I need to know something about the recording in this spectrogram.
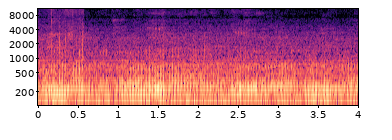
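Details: A cat purrs softly and steadily as a low, even rumble with faint pulsing. A brief rustle sounds near the start.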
